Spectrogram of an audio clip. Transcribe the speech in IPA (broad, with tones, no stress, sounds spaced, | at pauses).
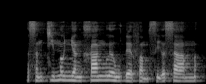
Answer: s a̰˧˨ n t͡ɕ i˨˦ n ɔ˧ ɲ a˨˩ ŋ x a˧ ŋ l ə˨˩ w ɗ ɛ˨˦ f a̰˧˨ m s ḭ˧˥ ə̯ s a˧ m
